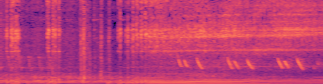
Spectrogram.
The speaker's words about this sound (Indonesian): Dengan mengendarai motor, mereka menuju sawah.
